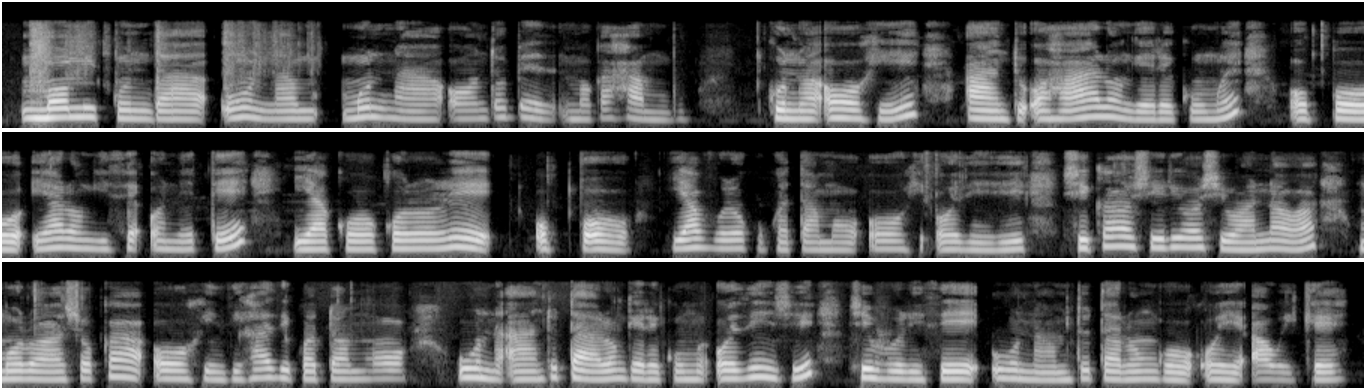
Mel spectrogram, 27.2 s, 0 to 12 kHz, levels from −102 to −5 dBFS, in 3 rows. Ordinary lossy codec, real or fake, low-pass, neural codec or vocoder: MP3, 96 kbps; real; 7.2 kHz; none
